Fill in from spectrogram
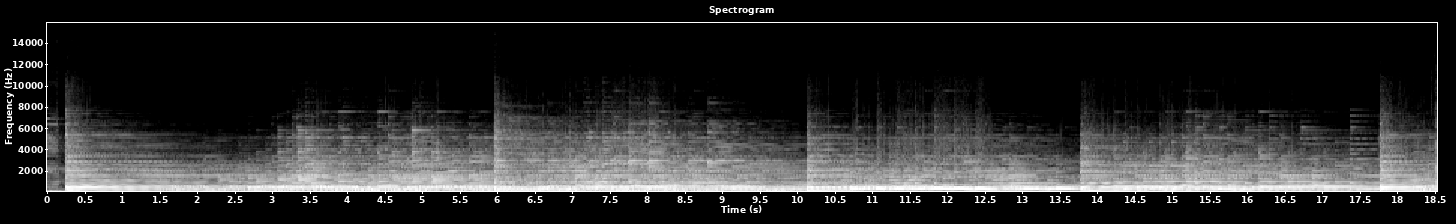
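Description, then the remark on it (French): A solo piano cover of a song: sustained, ringing chords that change every few seconds, played steadily and fairly loud, with no voices. “Ce qu'il aime bien en particulier, Amine, c'est les reprises au piano seul.”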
